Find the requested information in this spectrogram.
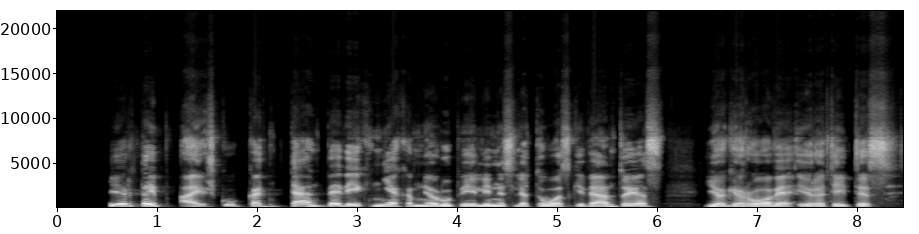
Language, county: Lithuanian, Šiauliai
